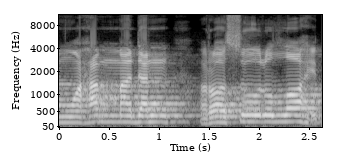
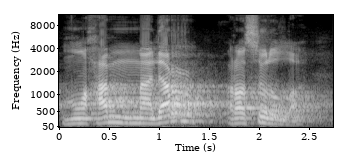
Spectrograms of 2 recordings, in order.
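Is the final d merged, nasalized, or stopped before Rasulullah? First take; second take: nasalized; merged. First: A nasal n is hidden before the r. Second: The d merges fully into the following r. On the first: The speaker calls it wrong. "ada yang mengikhfakan ... itu juga salah" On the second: The speaker calls it right. "diidghamkan dal kepada ra"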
